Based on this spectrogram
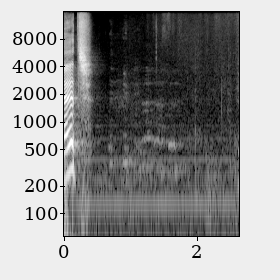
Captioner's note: audience laughs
